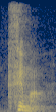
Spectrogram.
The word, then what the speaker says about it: Zimmer: Tipo, em vez de falar zima, a gente fala zima, porque Zima se escreve com Z, mas no alemão não é Zima, é tz, tz, tz, Zima, Zima. Agora tem dois M's, não é Zima, é Zima, Zima.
